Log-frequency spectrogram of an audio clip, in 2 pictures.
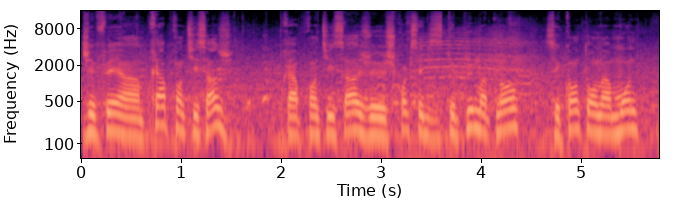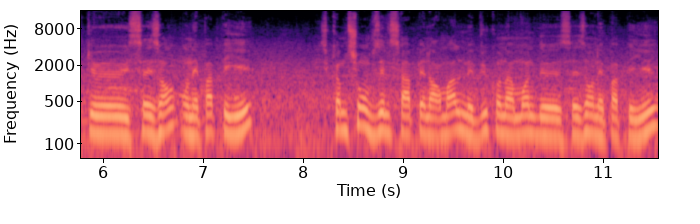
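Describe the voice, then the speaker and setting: A man with a fairly high pitch speaks in fairly even intonation over noticeable background noise. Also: moderate pace. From Paris suburbs, Fontenay-sous-Bois (Val-de-Marne). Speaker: pastry chef. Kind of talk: interview. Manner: hesitant, repetitive.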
